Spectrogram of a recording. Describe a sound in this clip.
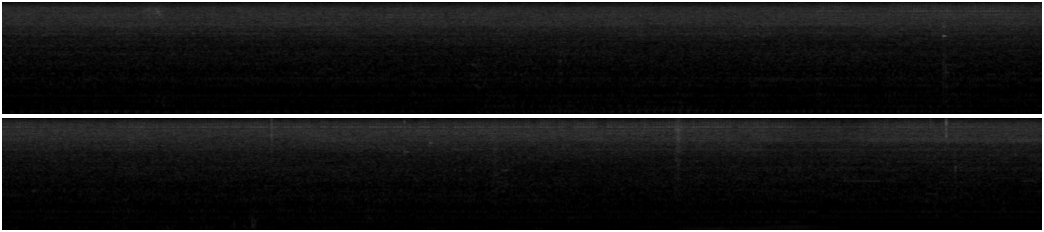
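A cloth rubs and wipes against a metal housing.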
